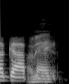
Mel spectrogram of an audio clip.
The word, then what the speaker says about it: agape: start by asking you what what's the preferred pronunciation that you would like is it a gape or oh agape agape all right so the love of jesus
